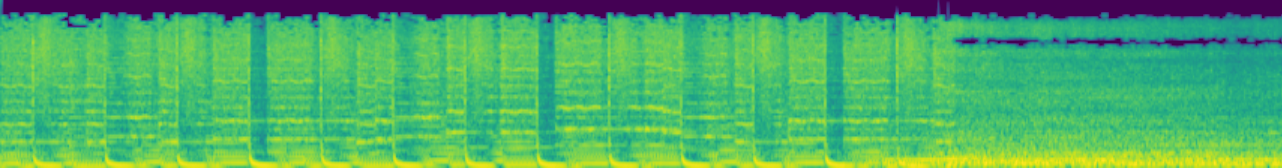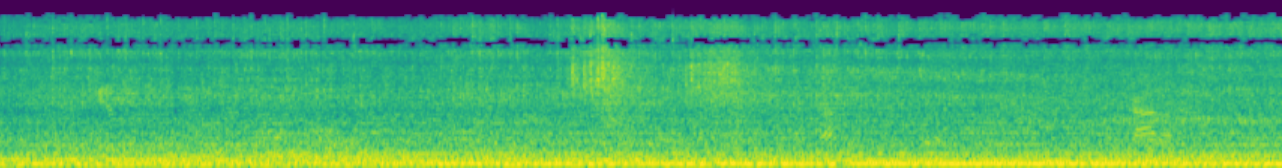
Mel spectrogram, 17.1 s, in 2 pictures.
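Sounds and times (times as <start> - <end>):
car engines rumbling past: 5.6 - 17.0.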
